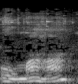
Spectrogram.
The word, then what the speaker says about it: Omaha: And of course, a proper pronunciation would be Omaha.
